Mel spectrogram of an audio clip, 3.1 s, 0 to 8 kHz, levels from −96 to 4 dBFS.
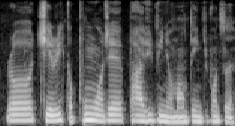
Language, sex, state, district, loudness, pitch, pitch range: Rengma, male, Nagaland, Kohima, -14 LUFS, 135 Hz, 120-140 Hz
